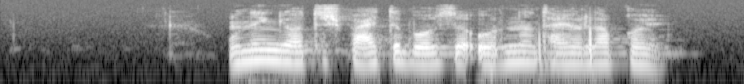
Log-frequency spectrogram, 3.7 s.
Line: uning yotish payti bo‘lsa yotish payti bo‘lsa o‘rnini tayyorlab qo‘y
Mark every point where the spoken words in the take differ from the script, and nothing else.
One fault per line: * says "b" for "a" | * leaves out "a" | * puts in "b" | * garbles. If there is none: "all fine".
* leaves out "yotish payti bo‘lsa"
